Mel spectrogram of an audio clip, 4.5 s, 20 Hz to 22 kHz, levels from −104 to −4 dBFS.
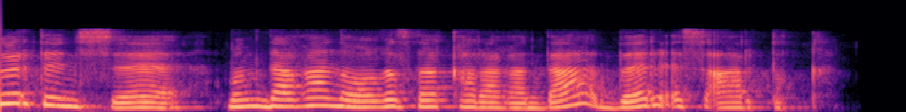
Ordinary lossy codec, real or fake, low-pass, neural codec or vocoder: none; fake; 7.2 kHz; codec, 16 kHz, 4.8 kbps, FACodec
